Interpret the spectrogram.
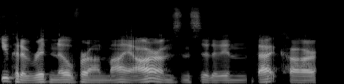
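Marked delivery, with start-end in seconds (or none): none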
